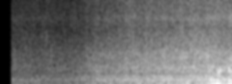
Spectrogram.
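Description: Steady rain falling, a even hiss that grows louder over the first second and a half.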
